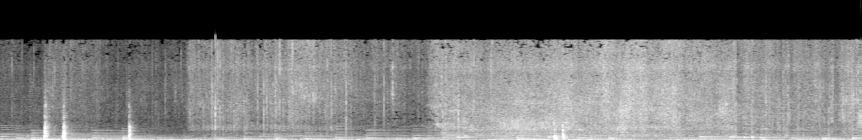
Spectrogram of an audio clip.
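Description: Chopped shallots and ginger sizzling in hot oil in a pan, then jasmine rice frying as it is stirred with a silicone spatula; the sizzle grows louder from about halfway through. A few sharp taps near the start, with background music of held notes throughout.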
